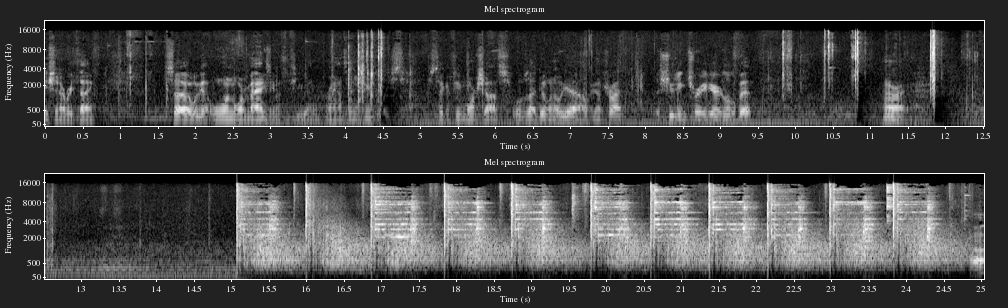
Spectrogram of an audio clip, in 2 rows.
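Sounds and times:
pistol gunshots: 15.0 - 24.8
steel targets clanging: 15.1 - 16.1, 16.8 - 24.9.

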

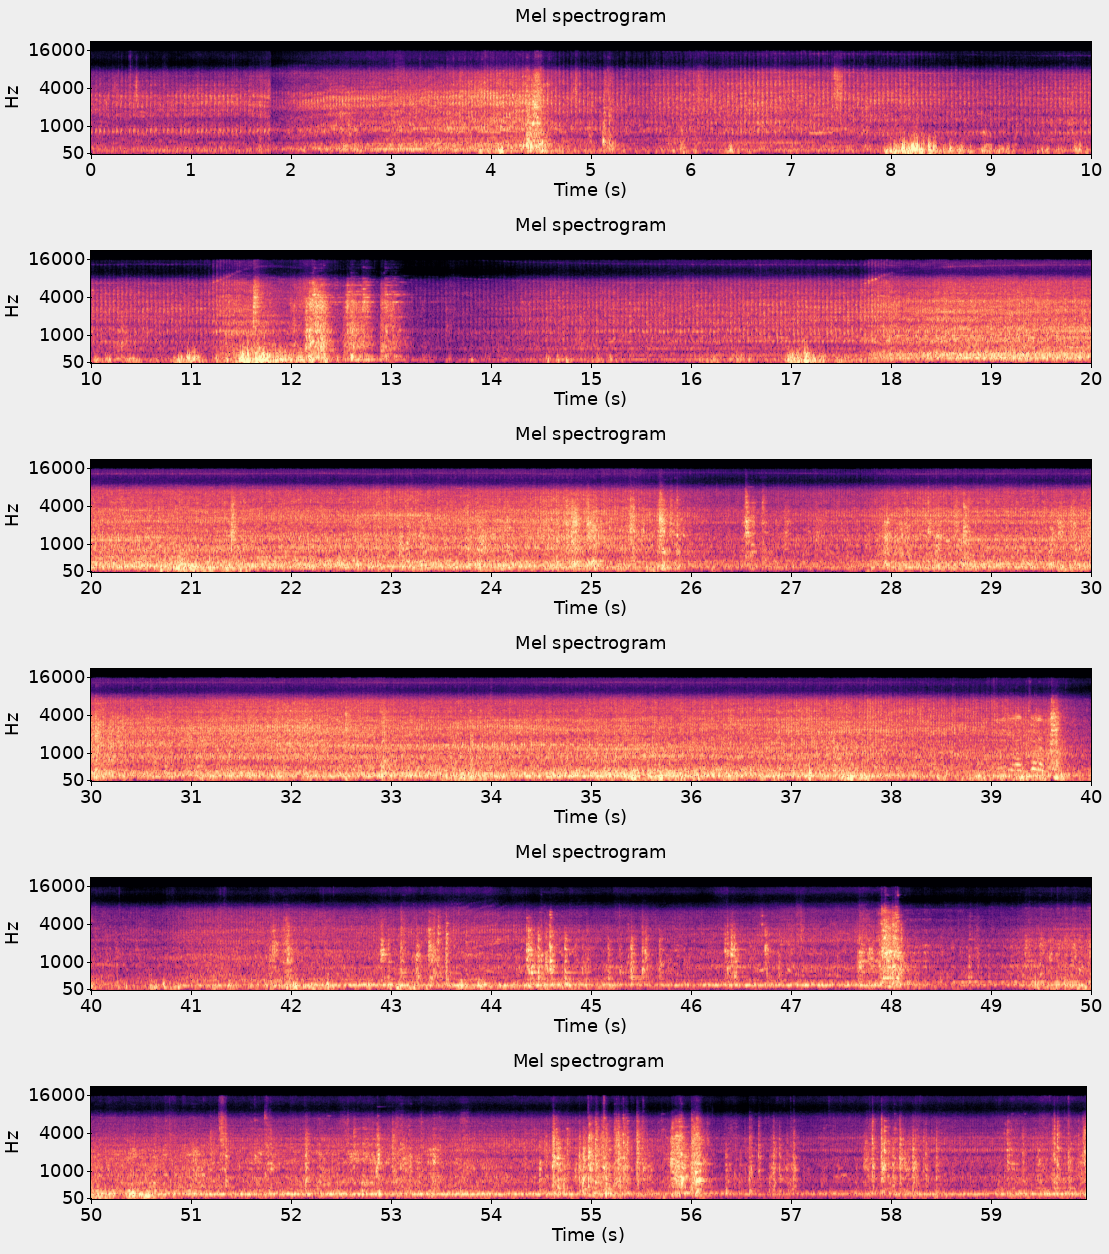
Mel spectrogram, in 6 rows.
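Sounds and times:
diesel engine running: 0.0 - 59.9
engine knocks: 0.0 - 59.9.

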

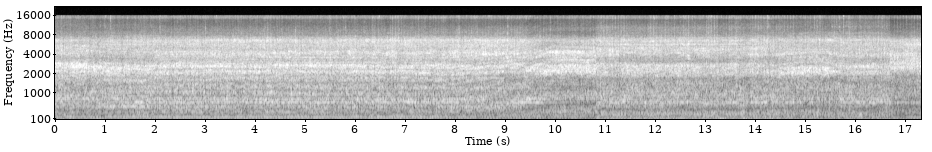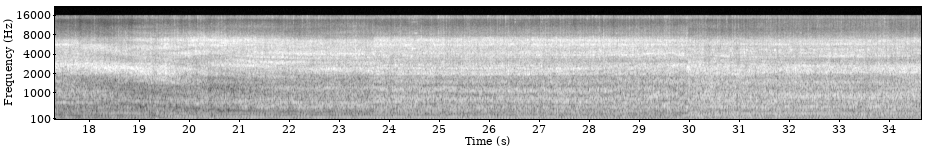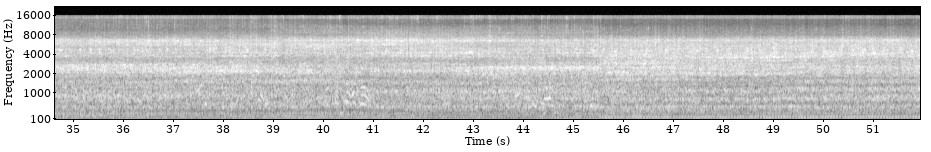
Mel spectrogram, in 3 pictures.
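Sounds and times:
power tiller engine running: 0.0 - 51.9.

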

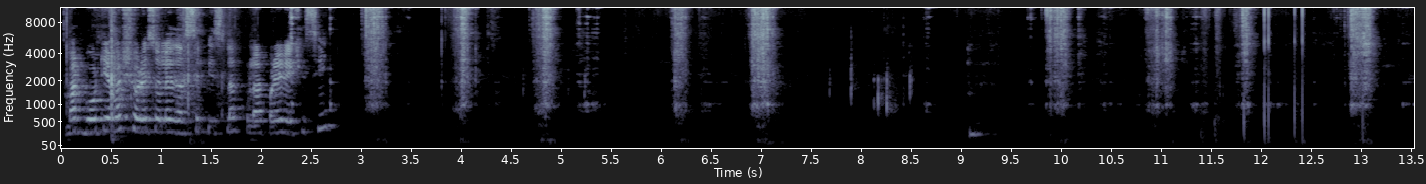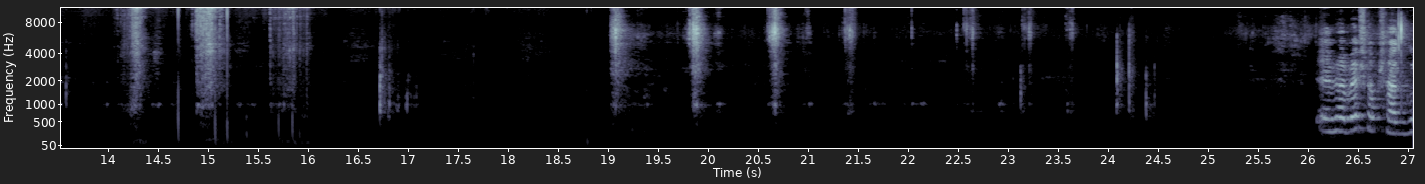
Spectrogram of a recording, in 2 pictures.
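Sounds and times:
knife slicing leaves: 3.0 - 5.3, 6.1 - 7.2, 9.8 - 12.1, 12.8 - 13.2, 14.1 - 16.0.

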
